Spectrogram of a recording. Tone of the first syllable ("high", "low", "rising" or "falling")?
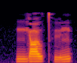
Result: high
